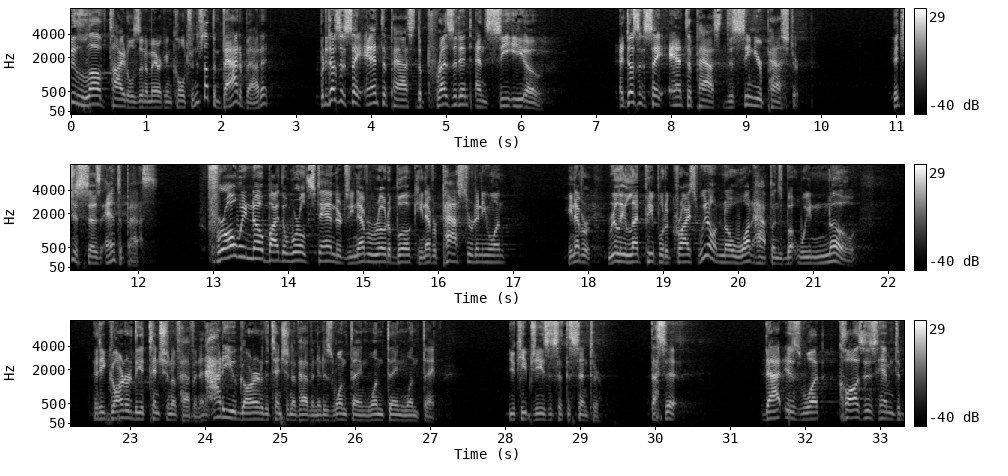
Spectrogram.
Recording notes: Recorded live at Brookwood Church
